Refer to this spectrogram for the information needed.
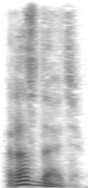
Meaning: to hand out, to distribute
- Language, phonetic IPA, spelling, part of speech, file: Russian, [rɐzˈdatʲ], раздать, verb, Ru-раздать.ogg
